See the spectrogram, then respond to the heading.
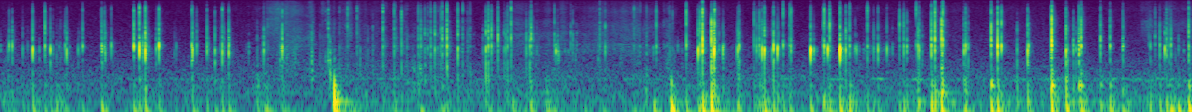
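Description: A small clear orange vinyl pencil case with pens inside is turned over on a table while long nails scratch and tap the vinyl. Quick, dry, bright clicks and scrapes come in a dense, uneven stream, with some soft crinkling of the vinyl between them.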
